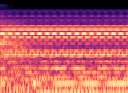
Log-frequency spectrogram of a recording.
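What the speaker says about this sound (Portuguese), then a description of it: "com o celular do padre tocando" A priest's cell phone rings inside a church, a continuous, loud electronic ringtone with steady tonal layers held throughout, no voices.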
